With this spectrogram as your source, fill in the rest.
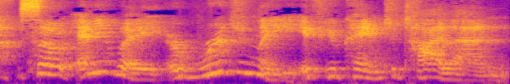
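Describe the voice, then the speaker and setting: Over noticeable background noise, a woman with a fairly high pitch talks at a fairly slow pace, her pitch swinging very widely. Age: 80s+. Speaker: retiree. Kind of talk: interview answer.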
